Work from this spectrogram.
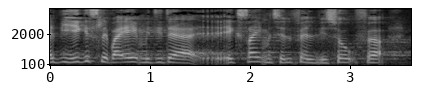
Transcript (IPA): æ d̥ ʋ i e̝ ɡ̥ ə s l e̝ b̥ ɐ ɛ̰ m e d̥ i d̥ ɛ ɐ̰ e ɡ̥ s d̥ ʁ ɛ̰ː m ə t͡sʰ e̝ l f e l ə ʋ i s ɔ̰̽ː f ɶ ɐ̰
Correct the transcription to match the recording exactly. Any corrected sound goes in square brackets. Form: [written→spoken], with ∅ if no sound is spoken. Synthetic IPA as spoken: æ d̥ ʋ i e̝ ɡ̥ ə s l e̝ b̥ ɐ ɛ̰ m e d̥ i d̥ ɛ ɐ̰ e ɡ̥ s d̥ ʁ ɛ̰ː m ə t͡sʰ e̝ l f e l ə ʋ i s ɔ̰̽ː f ɶ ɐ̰

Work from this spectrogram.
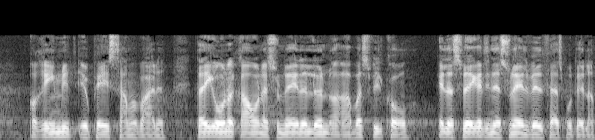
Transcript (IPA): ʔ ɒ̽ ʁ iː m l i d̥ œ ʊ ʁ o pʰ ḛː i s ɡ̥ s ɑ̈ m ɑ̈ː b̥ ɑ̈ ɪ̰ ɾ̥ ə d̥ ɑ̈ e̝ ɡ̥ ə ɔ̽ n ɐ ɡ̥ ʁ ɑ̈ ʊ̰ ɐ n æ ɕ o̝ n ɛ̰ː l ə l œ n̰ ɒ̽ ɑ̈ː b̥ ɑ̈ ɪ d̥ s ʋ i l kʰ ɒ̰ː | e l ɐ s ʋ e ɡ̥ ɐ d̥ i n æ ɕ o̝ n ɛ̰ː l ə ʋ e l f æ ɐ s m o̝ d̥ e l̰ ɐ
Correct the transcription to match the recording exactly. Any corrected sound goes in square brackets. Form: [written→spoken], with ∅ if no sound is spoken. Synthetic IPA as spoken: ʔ ɒ̽ ʁ iː m l i d̥ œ ʊ ʁ o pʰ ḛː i s ɡ̥ s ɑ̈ m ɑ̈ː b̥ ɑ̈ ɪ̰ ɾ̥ ə d̥ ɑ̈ e̝ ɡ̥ ə ɔ̽ n ɐ ɡ̥ ʁ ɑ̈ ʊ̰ ɐ n æ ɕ o̝ n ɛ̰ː l ə l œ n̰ ɒ̽ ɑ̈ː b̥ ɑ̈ ɪ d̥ s ʋ i l kʰ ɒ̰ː | e l ɐ s ʋ e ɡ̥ ɐ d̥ i n æ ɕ o̝ n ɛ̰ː l ə ʋ e l f æ ɐ s m o̝ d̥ e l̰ ɐ

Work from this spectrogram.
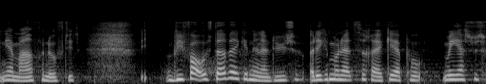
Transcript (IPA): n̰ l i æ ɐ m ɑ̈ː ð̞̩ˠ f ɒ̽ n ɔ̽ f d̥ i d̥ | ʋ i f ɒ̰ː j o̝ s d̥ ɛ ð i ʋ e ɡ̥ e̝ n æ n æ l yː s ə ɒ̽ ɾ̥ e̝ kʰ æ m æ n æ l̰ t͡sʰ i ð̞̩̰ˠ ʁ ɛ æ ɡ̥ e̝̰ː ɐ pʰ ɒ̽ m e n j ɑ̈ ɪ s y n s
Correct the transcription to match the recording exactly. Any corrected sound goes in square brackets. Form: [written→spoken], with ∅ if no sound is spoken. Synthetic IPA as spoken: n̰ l i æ ɐ m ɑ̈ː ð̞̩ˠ f ɒ̽ n ɔ̽ f d̥ i d̥ | ʋ i f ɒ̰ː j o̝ s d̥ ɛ ð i ʋ e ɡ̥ e̝ n æ n æ l yː s ə ɒ̽ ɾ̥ e̝ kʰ æ m æ n æ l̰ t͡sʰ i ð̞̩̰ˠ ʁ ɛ æ ɡ̥ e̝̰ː ɐ pʰ ɒ̽ m e n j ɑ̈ ɪ s y n s

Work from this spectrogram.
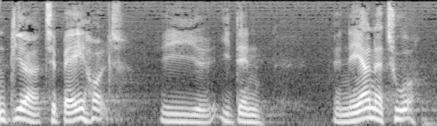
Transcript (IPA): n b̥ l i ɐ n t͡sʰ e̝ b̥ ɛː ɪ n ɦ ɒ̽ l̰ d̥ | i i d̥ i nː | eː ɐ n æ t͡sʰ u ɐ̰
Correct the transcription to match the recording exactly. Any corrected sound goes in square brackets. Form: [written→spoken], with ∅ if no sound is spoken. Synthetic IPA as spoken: n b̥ l i ɐ [n→∅] t͡sʰ e̝ b̥ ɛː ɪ [n→∅] ɦ ɒ̽ l̰ d̥ | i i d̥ [i→e] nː | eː ɐ n æ t͡sʰ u ɐ̰

